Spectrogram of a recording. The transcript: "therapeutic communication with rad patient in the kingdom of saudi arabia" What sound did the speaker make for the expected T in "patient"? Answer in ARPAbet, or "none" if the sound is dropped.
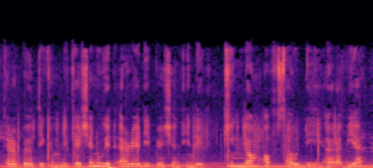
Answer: none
